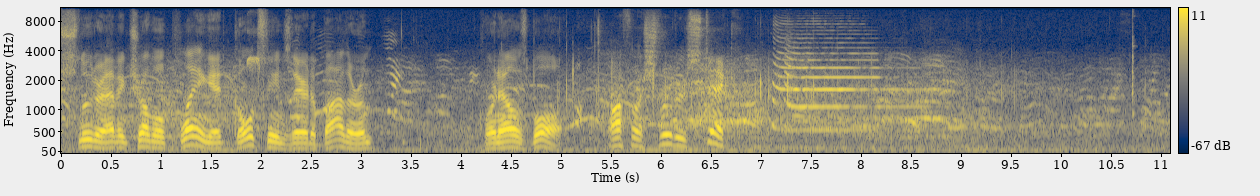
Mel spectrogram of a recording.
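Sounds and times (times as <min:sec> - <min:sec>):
steady horn blast: 0:07.0 - 0:08.8.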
